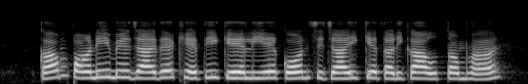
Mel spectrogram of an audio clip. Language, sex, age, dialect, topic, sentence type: Magahi, female, 51-55, Southern, agriculture, question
